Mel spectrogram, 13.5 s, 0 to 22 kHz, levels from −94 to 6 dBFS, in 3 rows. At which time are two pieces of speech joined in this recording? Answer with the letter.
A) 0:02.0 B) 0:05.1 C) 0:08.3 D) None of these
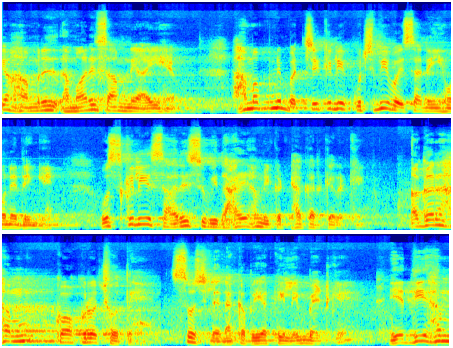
C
